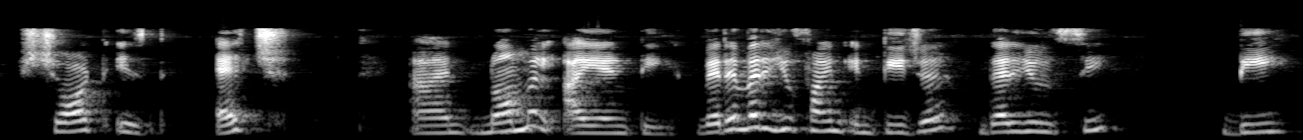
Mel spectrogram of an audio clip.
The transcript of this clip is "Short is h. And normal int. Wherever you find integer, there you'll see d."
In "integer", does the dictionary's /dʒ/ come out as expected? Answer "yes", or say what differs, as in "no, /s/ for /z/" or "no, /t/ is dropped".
yes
